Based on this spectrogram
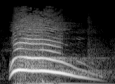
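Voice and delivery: a sudden high, loud whoop of joy; excited whoop. Real, not acted. Pastor whooping after the sermon climax. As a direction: let out a celebratory holler.

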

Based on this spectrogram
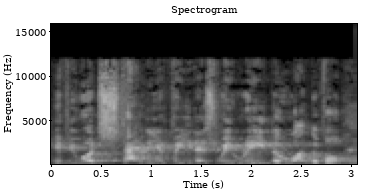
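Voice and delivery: loud, ringing preacher's cry, building; preaching at full force. Acted. Pastor rousing the congregation, loud preaching. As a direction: proclaim it to the whole church. Opening prayer and Scripture exaltation.

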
